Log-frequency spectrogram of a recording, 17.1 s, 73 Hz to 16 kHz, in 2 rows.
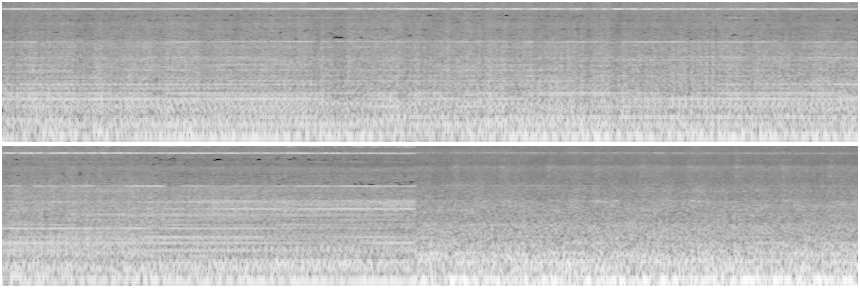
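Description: Volvo Penta TAMD75EDC marine diesel machinery running steadily in the boat's engine compartment, with a high whine over the engine note. About 13 seconds in it changes abruptly to the heavier low rush of engine, wind and churning wake with the yacht underway at speed.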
